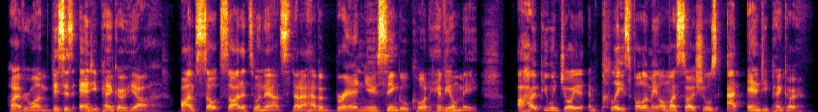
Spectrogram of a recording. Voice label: radio intro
